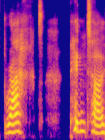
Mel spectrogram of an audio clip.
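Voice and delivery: ordinary delivery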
